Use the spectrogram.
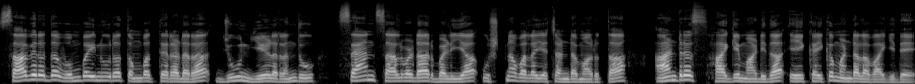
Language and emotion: Kannada, neutral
